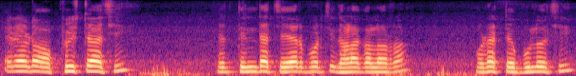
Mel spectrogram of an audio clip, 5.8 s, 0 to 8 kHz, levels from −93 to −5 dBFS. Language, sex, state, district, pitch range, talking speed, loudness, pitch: Odia, male, Odisha, Khordha, 175-200 Hz, 155 wpm, -13 LUFS, 185 Hz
